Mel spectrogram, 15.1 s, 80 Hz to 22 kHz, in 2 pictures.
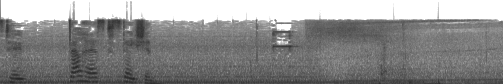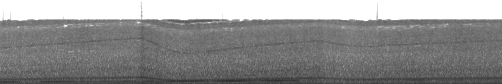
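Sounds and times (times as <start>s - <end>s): bus drivetrain whine: 0.0s - 15.0s
steady low drone: 2.4s - 15.0s.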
